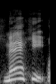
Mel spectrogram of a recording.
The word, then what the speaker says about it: Mackie: Mackie. Like wacky.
